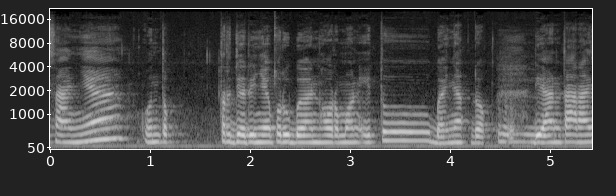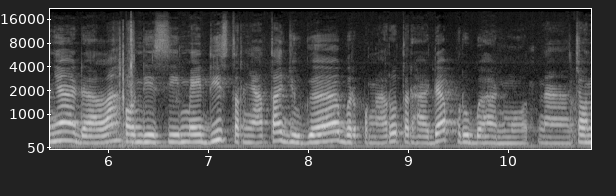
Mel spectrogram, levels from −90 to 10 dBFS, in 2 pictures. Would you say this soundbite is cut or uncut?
cut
